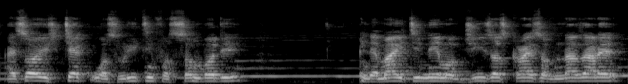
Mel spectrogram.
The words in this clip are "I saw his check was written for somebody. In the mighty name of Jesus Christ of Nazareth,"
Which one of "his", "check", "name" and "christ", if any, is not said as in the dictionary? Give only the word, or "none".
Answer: his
